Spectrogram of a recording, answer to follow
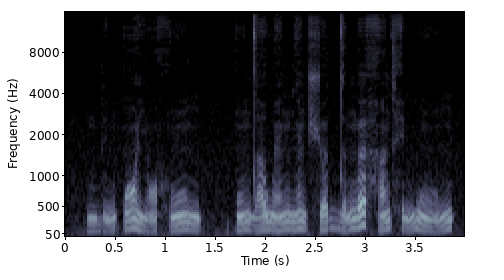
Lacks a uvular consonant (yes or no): yes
